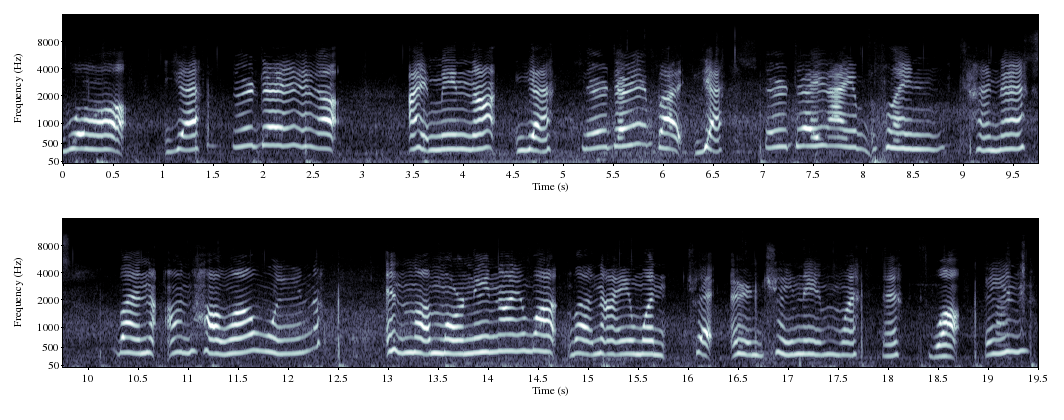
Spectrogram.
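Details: Girl of elementary-school age with Friedreich's ataxia, a degenerative genetic disease affecting walking and speech; consonants historically hard; in speech therapy; ataxic dysarthria.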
